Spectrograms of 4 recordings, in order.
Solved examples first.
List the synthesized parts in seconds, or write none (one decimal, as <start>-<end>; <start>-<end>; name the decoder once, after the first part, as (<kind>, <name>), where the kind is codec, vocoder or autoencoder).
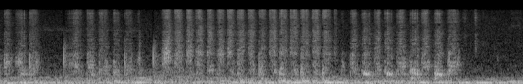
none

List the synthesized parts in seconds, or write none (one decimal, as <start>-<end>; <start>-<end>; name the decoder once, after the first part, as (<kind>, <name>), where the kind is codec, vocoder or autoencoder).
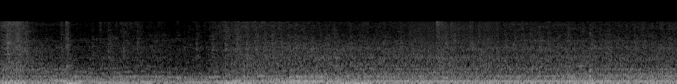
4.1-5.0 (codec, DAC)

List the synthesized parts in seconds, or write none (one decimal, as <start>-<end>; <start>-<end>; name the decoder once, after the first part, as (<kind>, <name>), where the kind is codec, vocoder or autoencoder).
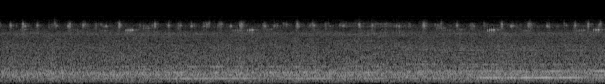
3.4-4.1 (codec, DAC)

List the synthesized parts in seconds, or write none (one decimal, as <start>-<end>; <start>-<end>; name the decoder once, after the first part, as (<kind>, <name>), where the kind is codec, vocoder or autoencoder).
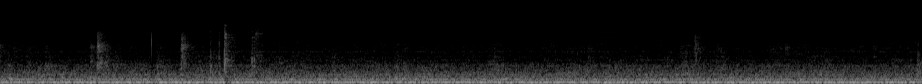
3.5-4.4 (codec, DAC); 4.9-9.2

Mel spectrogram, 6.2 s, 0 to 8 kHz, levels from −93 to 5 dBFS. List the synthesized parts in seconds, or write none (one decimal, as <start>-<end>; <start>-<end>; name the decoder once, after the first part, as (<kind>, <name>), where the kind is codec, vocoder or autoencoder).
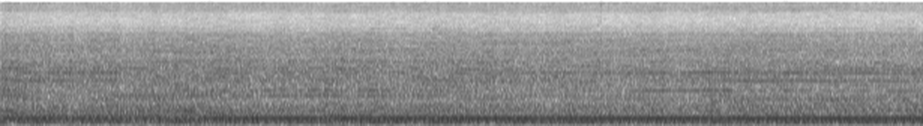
none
